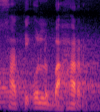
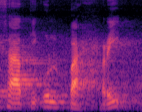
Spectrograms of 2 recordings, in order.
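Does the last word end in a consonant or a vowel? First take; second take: consonant; vowel. First: The last word ends on a stopped consonant. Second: The last word ends with a vowel.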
